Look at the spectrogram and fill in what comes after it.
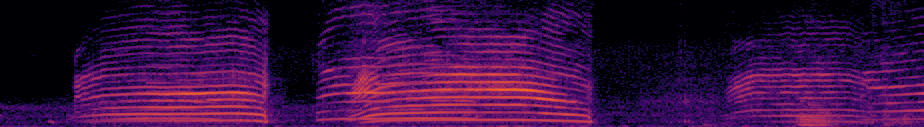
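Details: Pair of orphaned female cats out in open nature for the first time, giving loud, long, wavering meows; two sustained calls then a softer third, with faint low background hum.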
